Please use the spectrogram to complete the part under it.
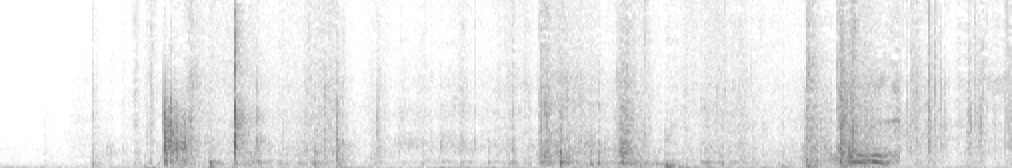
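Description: A cardboard box rustles and scrapes as it is torn open.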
